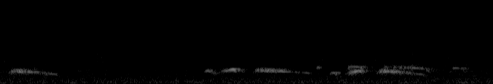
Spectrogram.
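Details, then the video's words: Spotted dove kept as a decoy, thổ pha đồng voice style, used for luring: a short coo, a pause, then a run of hollow coos of varied length, fairly quiet. "Chim Cu Mồi giọng thổ pha đồng"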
